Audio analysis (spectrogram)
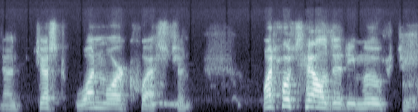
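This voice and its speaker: A man playing a wry, blunt private detective in a 1940s radio mystery, with a deadpan, wisecracking delivery. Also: on the high side, a little slow, slight background noise. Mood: brisk questioning. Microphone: video call. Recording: dull lo-fi video call audio.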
